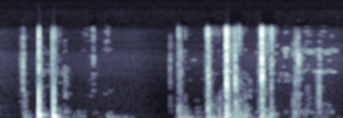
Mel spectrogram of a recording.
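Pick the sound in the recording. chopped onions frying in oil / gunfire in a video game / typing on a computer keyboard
typing on a computer keyboard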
